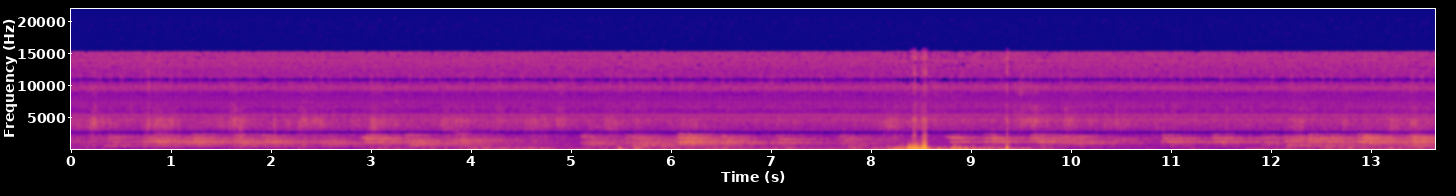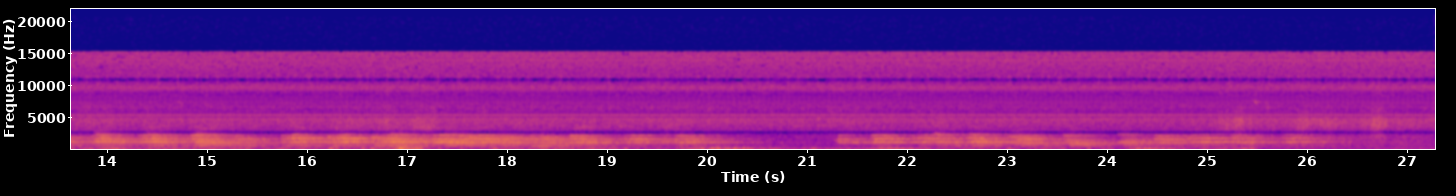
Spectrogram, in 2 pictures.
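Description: A pack of young Walker hounds baying in overlapping, broken calls as they run a deer's trail, the sign that they are on the track. Low rumbling buffets on the microphone come and go over the calls, loudest about eight seconds in.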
